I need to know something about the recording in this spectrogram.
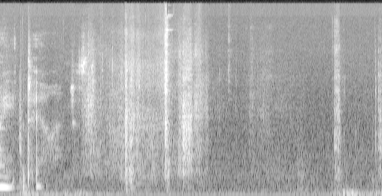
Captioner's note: scratching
